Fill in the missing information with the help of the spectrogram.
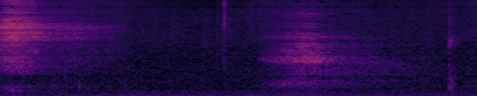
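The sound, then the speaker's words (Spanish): Slow, deep breaths: a long airy inhale at the start, then another soft swell of breath a few seconds later, quiet and unhurried with no talking. “Ah, respiración profunda.”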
